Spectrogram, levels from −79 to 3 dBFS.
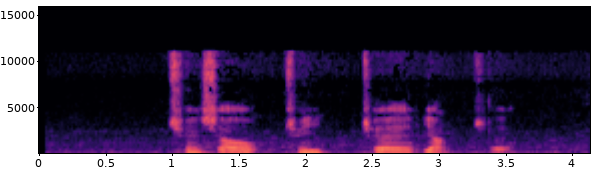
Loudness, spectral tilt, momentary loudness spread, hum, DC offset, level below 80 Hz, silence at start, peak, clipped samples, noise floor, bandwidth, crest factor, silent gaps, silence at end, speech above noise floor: -26 LUFS; -4 dB/octave; 12 LU; none; under 0.1%; -56 dBFS; 0.95 s; -8 dBFS; under 0.1%; -54 dBFS; 11.5 kHz; 20 dB; none; 0.25 s; 29 dB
